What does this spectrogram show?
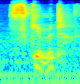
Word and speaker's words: scimitar: Scimitar. Scimitar is the way you pronounce it.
